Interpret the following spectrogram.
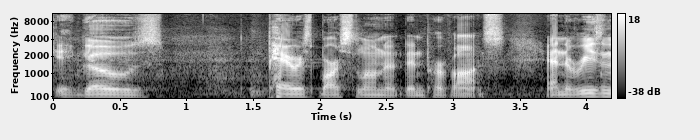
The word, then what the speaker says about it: Provence: to call i used to pronounce it uh providence but it's pronounced provence um but it's like it's it's very similar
